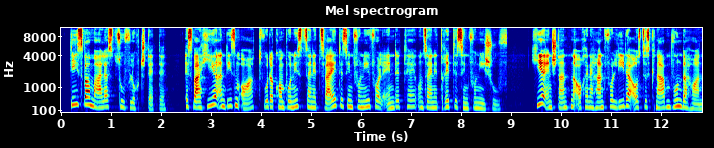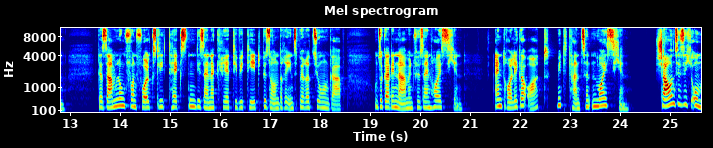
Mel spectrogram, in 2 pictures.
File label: audioguide, de; Gustav Mahler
